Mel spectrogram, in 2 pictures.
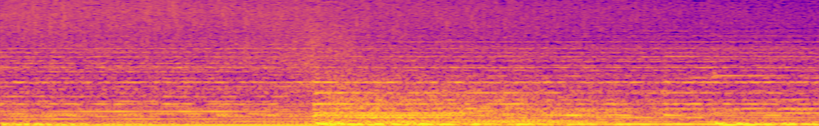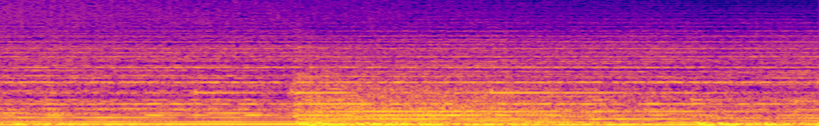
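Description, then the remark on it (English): Steady rain patters on a surface, a dense wash of drops with two brief swells in intensity before settling back to an even downpour. No voices. “The conductor smiled as only he could, beneath the parting clouds of the vanishing storm.”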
